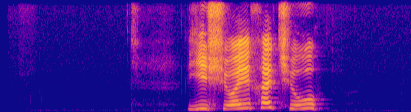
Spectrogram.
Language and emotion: Russian, positive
